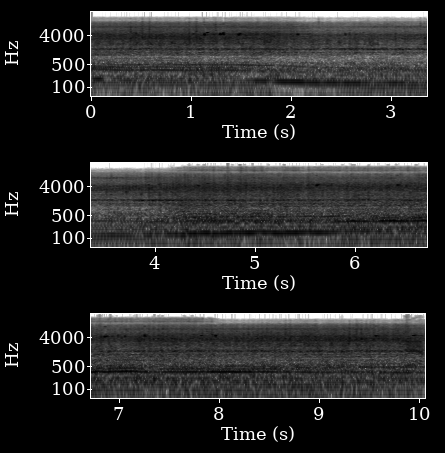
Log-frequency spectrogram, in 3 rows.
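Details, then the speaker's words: Cross kart with a DOHC 750cc engine from a 1982 Honda CB750, top end rebuilt, stuck valves fixed: loud, ragged note with uneven popping and wavering pitch under throttle, misfiring; owner suspects a failing electronic ignition pickup, unconfirmed. "come out and rip it sounds like a plan dudes yeah man here we go horrible sounds awful"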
